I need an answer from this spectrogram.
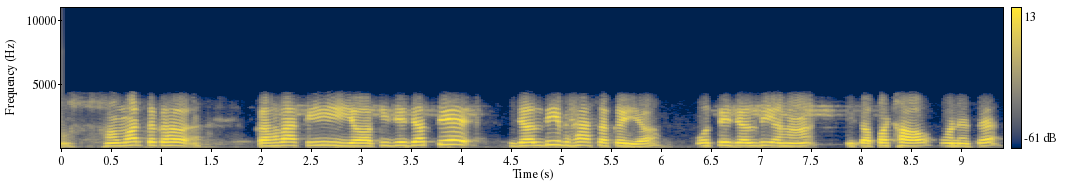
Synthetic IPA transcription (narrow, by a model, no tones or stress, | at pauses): ɦəməɾt̪ɔkəɦ | kəɦbakijəkid͡ʒed͡ʒət̪e | d͡ʒəld̪ibʱasəkəjə | ot̪ed͡ʒəld̪iəɦãisəb̚pəʈʰaoonese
